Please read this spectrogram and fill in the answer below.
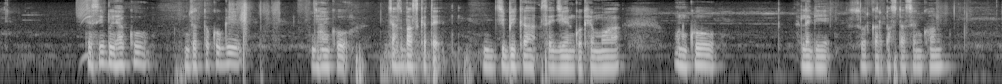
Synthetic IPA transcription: t͡ʃɛsibəjɦakɔ | d͡ʒɔt̪ɔkɔɡi | d͡ʒaɦãjkɔ | t͡ʃas̬baskɛt̪ɛʔ̚ | d͡ʒibikasɛd͡ʒiənkɔkʰɛmɔwa | unku | ləɡi | sɔɾkaɾpasʈasɛnkʰɔn

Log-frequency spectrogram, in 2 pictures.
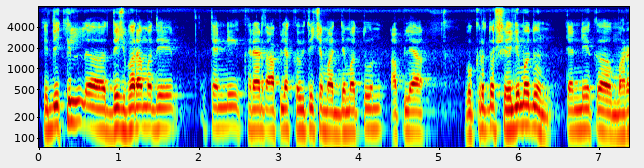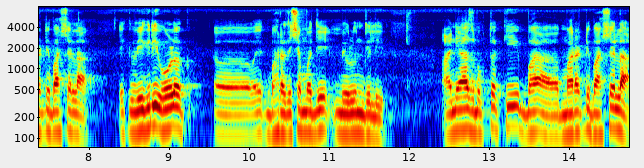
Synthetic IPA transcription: hed̪ekʰiːld̪eɕbʱəɾaməd̪ʱːje | t̪janːiːkʰəɾjaɾt̪apljakəʋit̪et͡ɕjamad̪ʱjəmat̪uːna̰plja | ʋəkɾət̪oɕəjliːməd̪ʱuːnt̪janːiːekməɦɾaʈiːbʱaɕela | ekʋeɡɾiːoɭək | ekbʱaɾət̪d̪eɕaməd̪ʱːjemiɭuːnd̪iliː | a̰ɽ̃iad͡zbʱəɡ̚t̪əkiːbməɦɾaʈiːbʱaɕela

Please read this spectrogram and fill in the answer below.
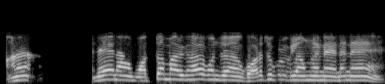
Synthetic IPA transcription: aːnaː | ɛnːeːnãːmɔt̪ːɐmaːɪɾɯkːɐnaːlkɔɲd͡ʒɔ̃kʊɾɐt͡ʃːɯkɔɽɯk̬ːɐlaːmɐlɐnːeːɛnːɐne

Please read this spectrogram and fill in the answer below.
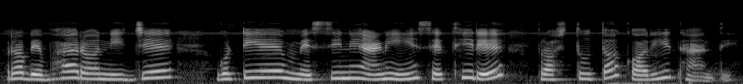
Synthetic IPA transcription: ɾɔbjɔbɔɦaɾɔnid͡ʒe | ɡoʈiemesineaɽ̃iset̪ʰiɾe | pɾɔst̪ut̪ɔkɔɾit̪ʰant̪i

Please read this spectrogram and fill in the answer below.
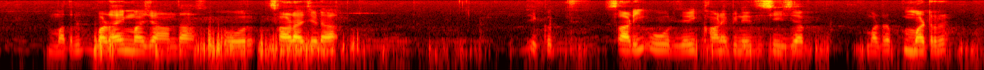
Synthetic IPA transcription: mət̪ləbːəɽaːiːməd͡ʒaːnd̪aːɔːɾsaːɽaːd͡ʒeːɽaː | ɪksaːɽiːʔoːɾd͡ʒeːɽiːkʰaːɽ̃eːpɪːneːd̪iːsiːd͡ʒɛː | məʈməʈəɾ

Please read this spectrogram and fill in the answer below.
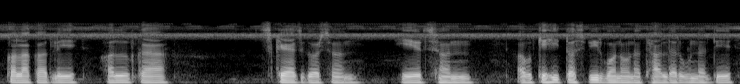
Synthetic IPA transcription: kʌlakarle | hʌlka | skɾjat͡sɡʌrt͡sʰʌn | heɾt͡sʰʌn | ʌ̰bʌkeɦit̪ʌsbiɾbʌnawnʌt̪ʰald̪ʌɾunʌle

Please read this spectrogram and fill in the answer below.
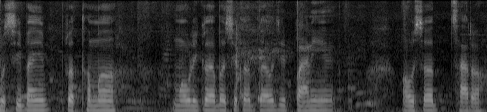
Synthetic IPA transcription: usibaĩprʌt̪ʰʌmʌ | mʌwlikaːbʌsjʌkʌd̪awd͡zipaɽ̃i | ʌwsʌd̪̚ | t͡sʰaɾʌ

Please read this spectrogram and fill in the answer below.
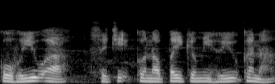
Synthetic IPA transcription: kɔɦujuʔa | sət͡ʃiʔ̚kɔnapəjkəmiɦujuʔkana

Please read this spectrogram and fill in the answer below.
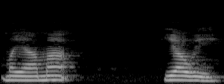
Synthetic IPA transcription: majama | jawe

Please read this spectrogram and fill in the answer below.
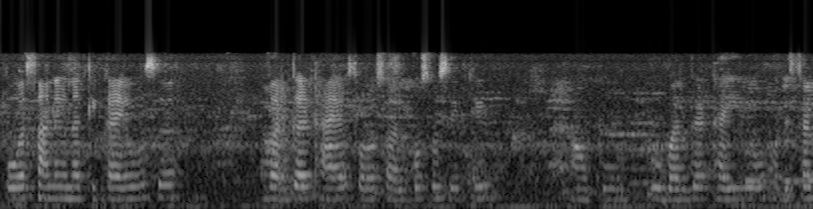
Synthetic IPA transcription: poːɐsãnẽʊnə̆kʰekajosɪ | bɐɾɡəɾʈʰaːjot̪ʰoːɽosaɐlkososeːke | aũpoobɐɾɡəɾʈʰaːiʋijoːmɗɪsəɽ

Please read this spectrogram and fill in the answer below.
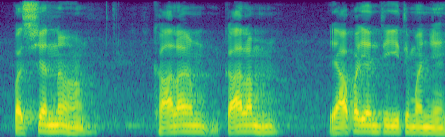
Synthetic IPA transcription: pɐsjɐnːɐ | kaːlɐmkaːlɐm | jaːpɐjɐnt̪iːt̪imɐnje

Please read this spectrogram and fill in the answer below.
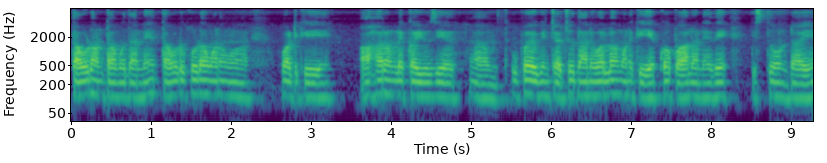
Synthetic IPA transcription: t̪ɐwuɽuɐɳʈaːmud̪aːnːit̪ɐwuɽukuːɽaːmɐnɐm | ʋaːʈiki | aːɦaːɾɐmlɛkːɐjuːd͡ʒi | upɐjoːɡiɲt͡ʃɐt͡ʃːud̪aːniʋɐlːɐmɐnɐkiekːuʋɐpaːlɐne̞ːd̪i | ist̪uːɳʈaːji

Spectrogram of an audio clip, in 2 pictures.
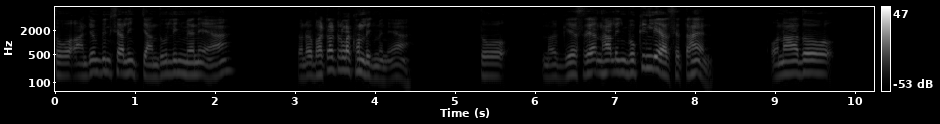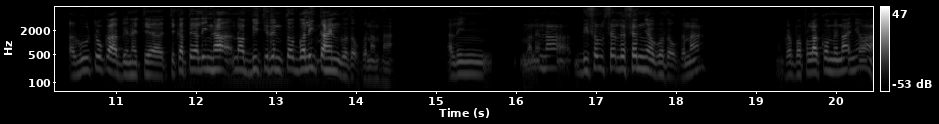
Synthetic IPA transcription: t̪ɔãɲd͡ʒɔmbinsɛəliɲt͡ʃand̪uliɲmɛnɛʔa | t̪ɔnbʱaʈaʈɔlakʰɔnliɲmɛnɛʔa | t̪ɔ | ɡɛsɾɛjaʔnaɦaʔliɲbukiŋlɛjaɾsɛt̪aɦãɛn | ɔ̰nad̪ɔ | əɡuʈɔkaʔbinhat͡ʃɛt͡ʃɛkat̪ɛaliɲnɦaʔnabit͡ʃɾɛnt̪ɔbəliɲt̪aɦɛnɡɔd̪ɔʔkananaha̰ʔ | əliɲ | ma̰nɛnaʔd̪isɔmsɛt̪lɛsɛnɲɔʔɡɔd̪ɔʔkana | ɔ̰kabaplakɔmɛnaʔɲɔʔa

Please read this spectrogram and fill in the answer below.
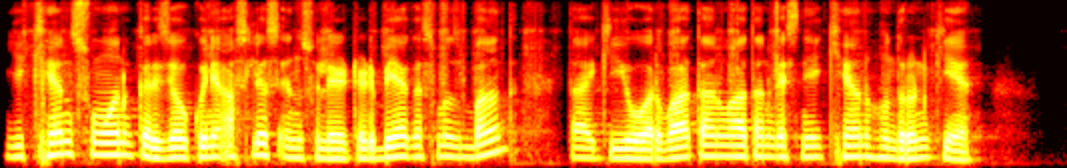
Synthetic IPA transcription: jikʰensuɐnkɐɾzewkunʲiʔɐ̰slʲɐsinsuleːʈeɖbjaɡɐsmɐt͡sband̪ | t̪aːkijoʋɐɾʋaːt̪aːnʋaːt̪aːnɡɐsʲnʲikʰenɦũnd̪ɾunkijẽ

